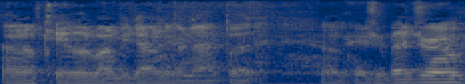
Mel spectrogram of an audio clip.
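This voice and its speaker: A man with a very deep, low pitch and ordinary pitch variation is heard with audible room echo and light background noise. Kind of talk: casual walkthrough narration. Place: empty room. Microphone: phone near.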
